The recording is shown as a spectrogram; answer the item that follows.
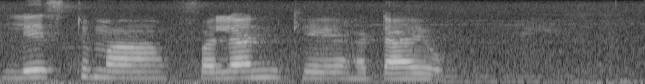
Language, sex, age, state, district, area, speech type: Sindhi, female, 45-60, Delhi, South Delhi, urban, read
